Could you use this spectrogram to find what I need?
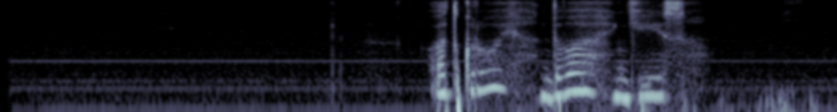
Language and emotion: Russian, sad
